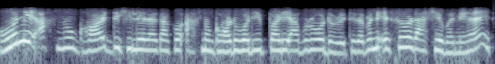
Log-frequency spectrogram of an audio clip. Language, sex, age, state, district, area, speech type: Nepali, female, 45-60, West Bengal, Darjeeling, rural, conversation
